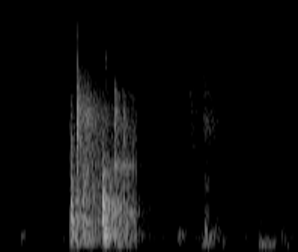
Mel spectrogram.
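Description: Billiard balls knock together and roll on the table.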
